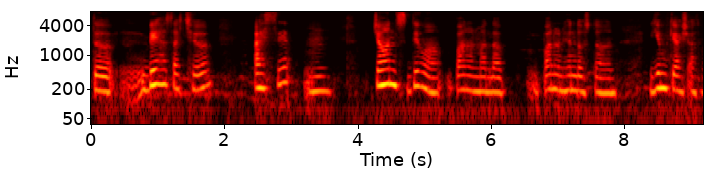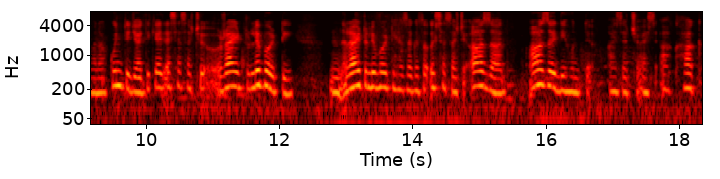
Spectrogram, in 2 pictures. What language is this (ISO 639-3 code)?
kas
